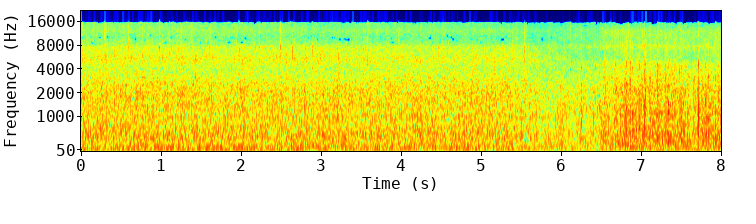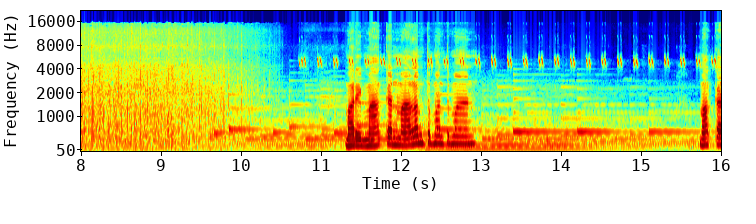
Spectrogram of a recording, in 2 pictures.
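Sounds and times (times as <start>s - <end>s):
food sizzling on a hot pan: 0.0s - 10.2s.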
